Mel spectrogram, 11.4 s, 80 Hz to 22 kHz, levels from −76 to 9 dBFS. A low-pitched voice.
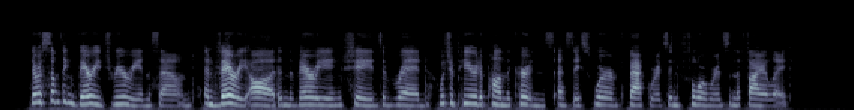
No: high, 220 Hz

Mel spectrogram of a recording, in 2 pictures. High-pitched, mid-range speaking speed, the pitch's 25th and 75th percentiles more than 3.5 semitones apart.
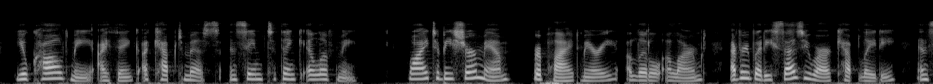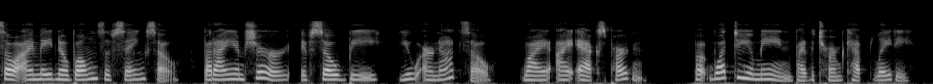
No: high, 220 Hz; fast, 230 wpm; average, 4.6 semitones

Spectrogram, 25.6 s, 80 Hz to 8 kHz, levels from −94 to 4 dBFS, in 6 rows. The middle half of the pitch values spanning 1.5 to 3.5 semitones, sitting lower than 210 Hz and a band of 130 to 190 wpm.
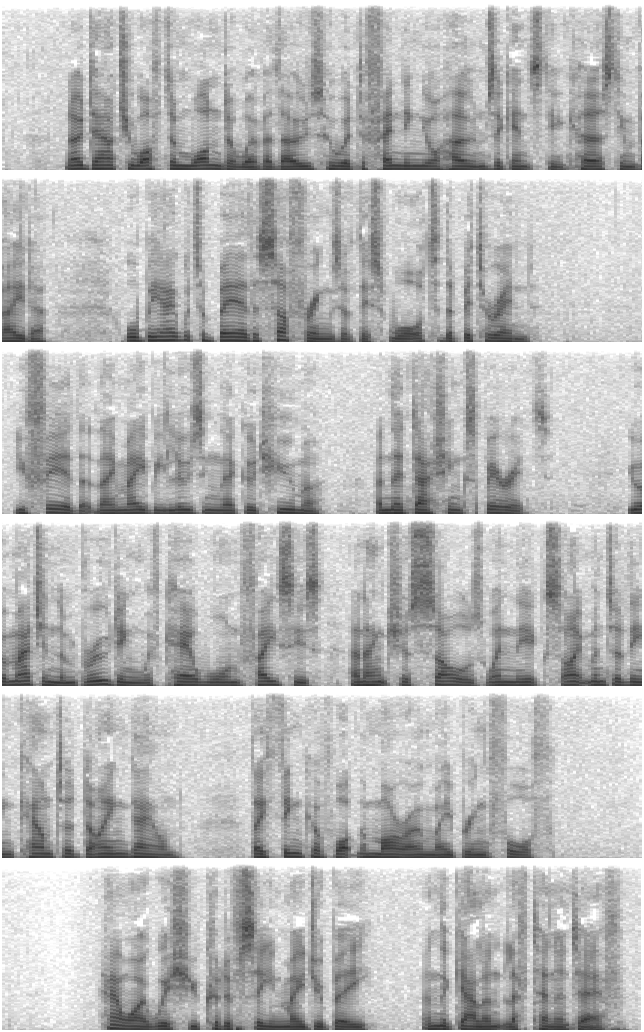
No: average, 2.7 semitones; medium, 140 Hz; average, 200 wpm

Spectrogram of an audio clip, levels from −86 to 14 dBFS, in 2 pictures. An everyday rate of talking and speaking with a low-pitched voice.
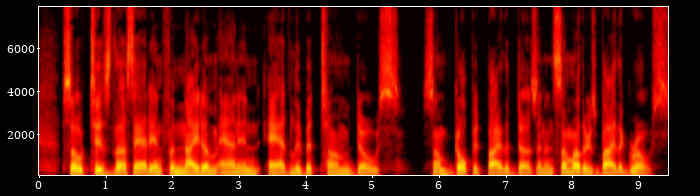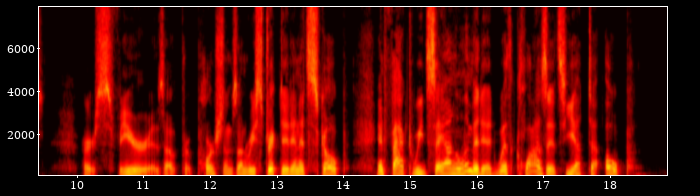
No: slow, 130 wpm; low, 130 Hz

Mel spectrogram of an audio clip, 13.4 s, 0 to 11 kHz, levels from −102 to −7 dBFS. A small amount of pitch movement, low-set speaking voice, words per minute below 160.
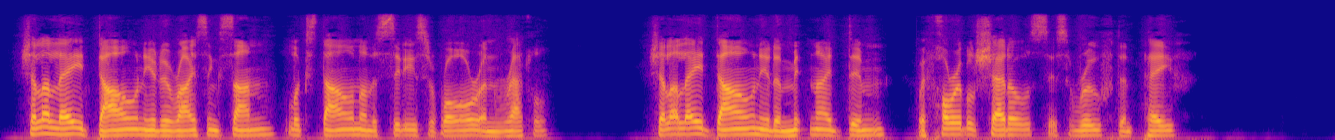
Yes: narrow, 2.2 semitones; low, 120 Hz; average, 150 wpm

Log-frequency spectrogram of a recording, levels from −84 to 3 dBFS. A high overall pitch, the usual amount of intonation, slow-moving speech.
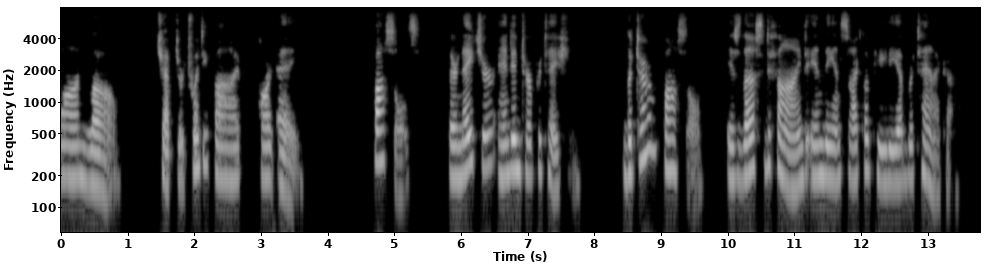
Yes: high, 195 Hz; average, 3.5 semitones; slow, 85 wpm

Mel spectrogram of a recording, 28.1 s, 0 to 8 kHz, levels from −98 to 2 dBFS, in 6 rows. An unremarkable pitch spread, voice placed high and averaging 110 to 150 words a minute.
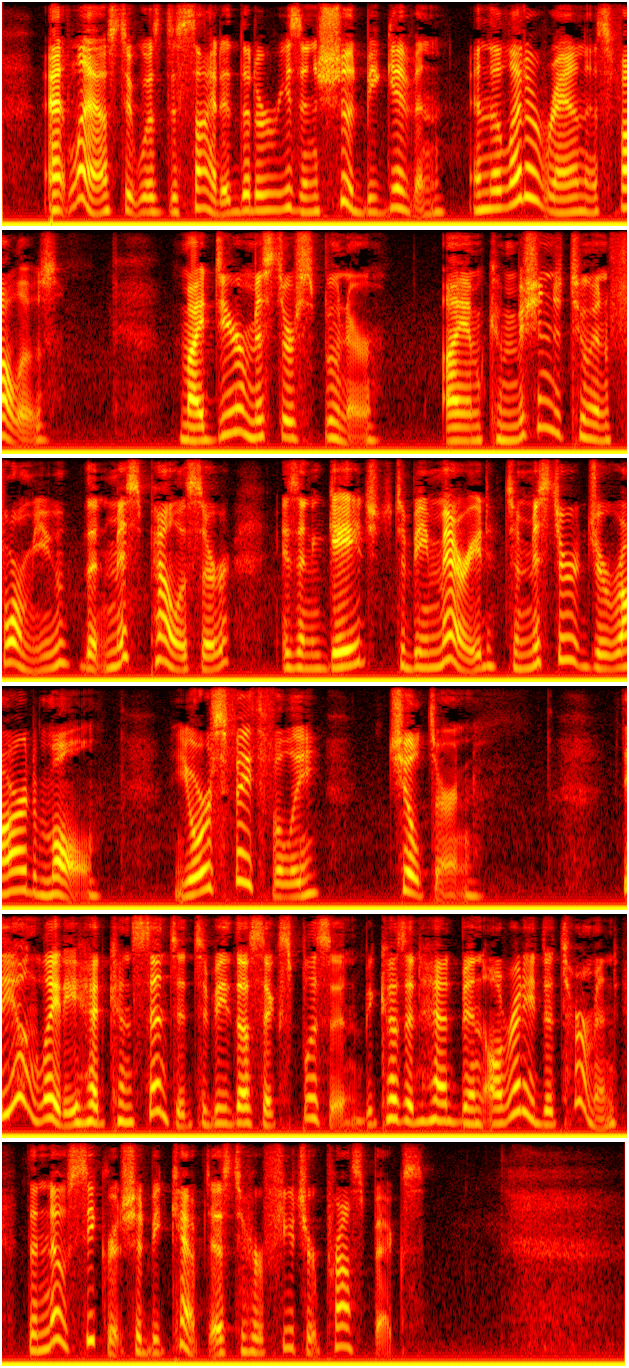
Yes: average, 4.7 semitones; high, 210 Hz; average, 145 wpm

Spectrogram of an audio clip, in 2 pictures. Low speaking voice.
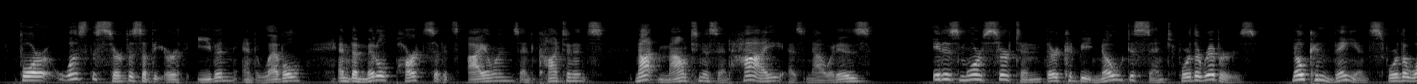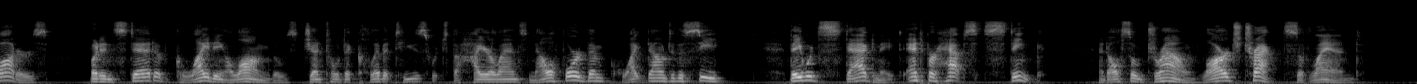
No: medium, 145 Hz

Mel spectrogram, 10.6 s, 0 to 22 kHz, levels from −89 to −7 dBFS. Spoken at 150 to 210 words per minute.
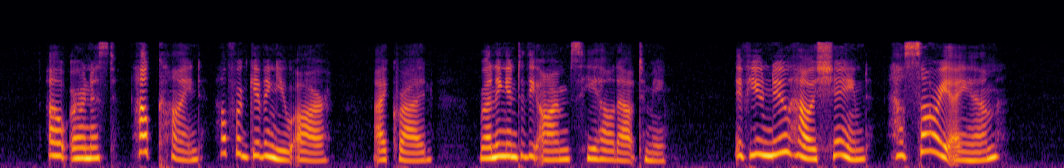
Yes: average, 160 wpm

